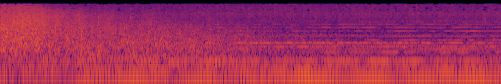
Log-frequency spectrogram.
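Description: Steady rainfall, a dense, even hiss with a low wash beneath it, holding at a constant level throughout.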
